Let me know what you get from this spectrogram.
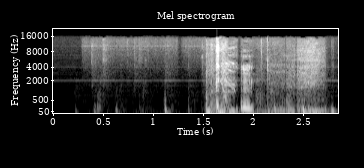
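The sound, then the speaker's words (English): A few faint clicks and breaths lead into a loud cough burst from a person speaking with a cough drop, followed by a second harsh cough and a raspy throaty tail, with no talking. “Excuse me. Even with the cough drop.”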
